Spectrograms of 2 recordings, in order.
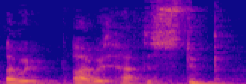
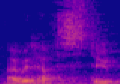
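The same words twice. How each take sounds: First: The final p of stoop is strongly emphasized. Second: The final p of stoop is said plainly. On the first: "it sounds much better with the emphasis" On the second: "do the normal sounding stoop"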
